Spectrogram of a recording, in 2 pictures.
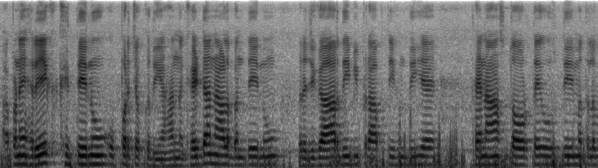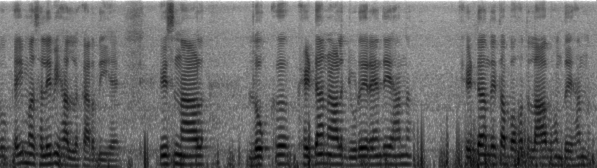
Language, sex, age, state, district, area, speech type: Punjabi, male, 30-45, Punjab, Mohali, rural, spontaneous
